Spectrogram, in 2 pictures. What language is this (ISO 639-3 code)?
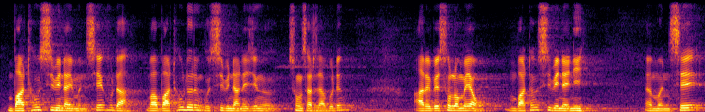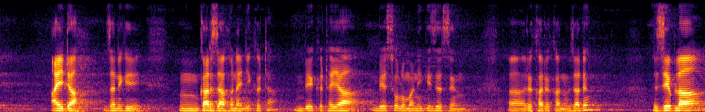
brx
